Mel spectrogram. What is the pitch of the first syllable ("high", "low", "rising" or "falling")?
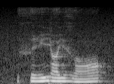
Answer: rising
